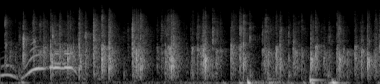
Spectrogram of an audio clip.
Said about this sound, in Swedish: Tack så mycket till er som har varit med här. Eh, jag tycker att vi ger er en stor applåd till, eh, till panelen.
